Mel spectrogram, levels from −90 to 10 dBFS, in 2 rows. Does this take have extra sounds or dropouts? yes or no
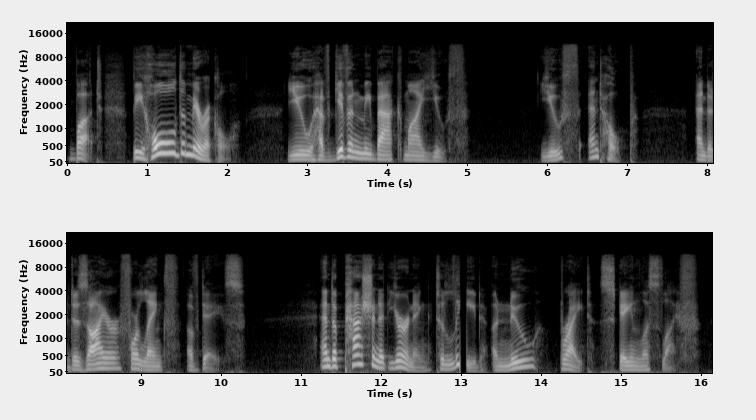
yes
